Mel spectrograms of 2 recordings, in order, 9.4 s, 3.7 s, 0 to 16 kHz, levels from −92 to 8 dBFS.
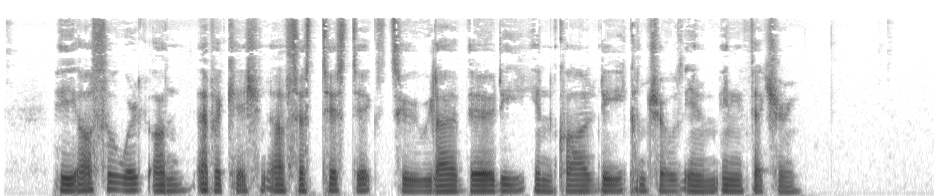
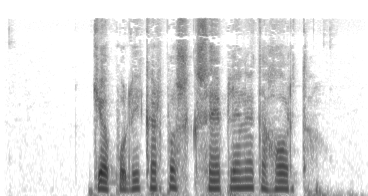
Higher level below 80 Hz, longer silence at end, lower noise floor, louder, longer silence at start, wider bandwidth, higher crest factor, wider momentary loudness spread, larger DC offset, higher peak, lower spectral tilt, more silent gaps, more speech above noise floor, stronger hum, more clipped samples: about the same, -48 dBFS vs -52 dBFS; first, 1.35 s vs 0.45 s; about the same, -73 dBFS vs -75 dBFS; about the same, -24 LUFS vs -22 LUFS; second, 0.55 s vs 0.9 s; about the same, 11.5 kHz vs 11.5 kHz; about the same, 20 dB vs 20 dB; about the same, 7 LU vs 7 LU; neither; about the same, -4 dBFS vs -4 dBFS; about the same, -5.5 dB/octave vs -5.5 dB/octave; neither; about the same, 51 dB vs 53 dB; neither; neither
